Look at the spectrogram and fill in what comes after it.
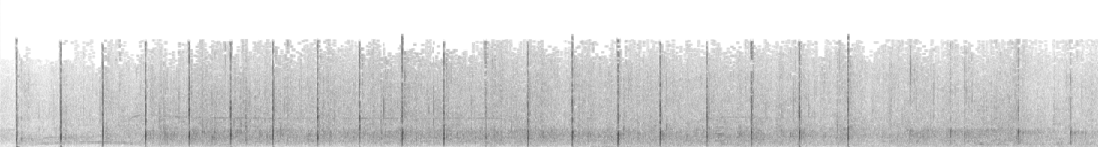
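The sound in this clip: Clapping as an audience welcomes a performer to the stage for an acted-out story. Distinct sharp hand claps land at a fairly steady pace for several seconds over a light bed of softer clapping.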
